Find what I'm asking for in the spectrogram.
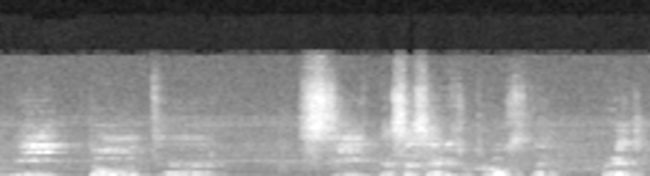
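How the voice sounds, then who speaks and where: At a very slow pace and with fairly even intonation, the voice comes through noticeable background noise and audible room echo. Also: man. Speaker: bridge engineer. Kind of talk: technical seminar presentation. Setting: auditorium with audience. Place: meeting room. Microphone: camera far.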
